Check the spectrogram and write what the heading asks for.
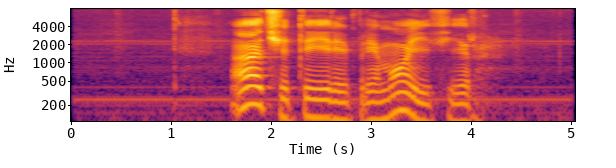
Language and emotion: Russian, sad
